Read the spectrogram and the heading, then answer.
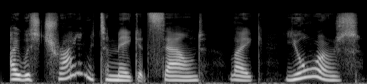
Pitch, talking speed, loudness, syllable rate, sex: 235 Hz, 130 wpm, -18 LUFS, 3.2 syllables/s, female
